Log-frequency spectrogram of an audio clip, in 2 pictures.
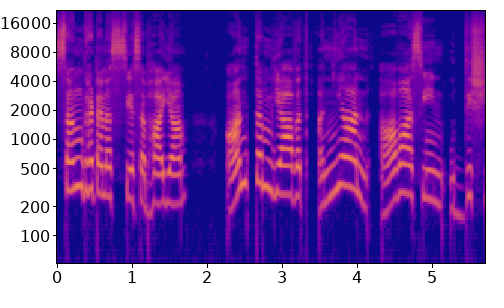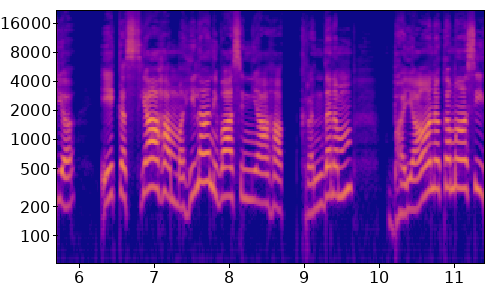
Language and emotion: Sanskrit, disgusted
